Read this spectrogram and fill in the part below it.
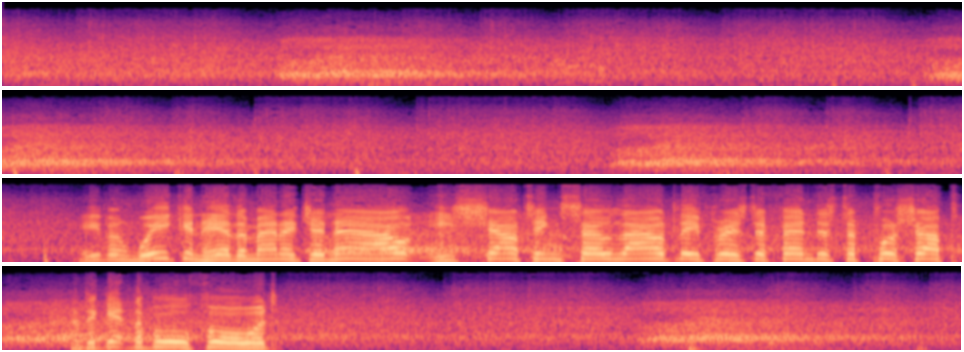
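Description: A stadium crowd roars in repeated swells.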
